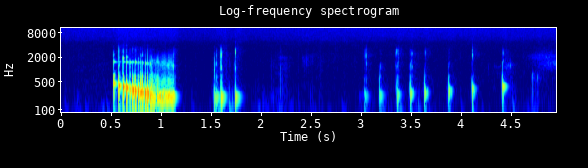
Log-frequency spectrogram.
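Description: A long gurgling growl, then a run of short bubbling pops from the belly; normal hunger stomach rumbling.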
